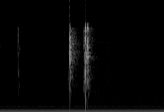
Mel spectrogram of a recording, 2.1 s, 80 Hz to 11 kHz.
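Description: Two sharp clicks about a fifth of a second apart, about a second in, from a 12 V DC main contactor whose solenoid is energised from a 9-volt battery held to its coil terminals.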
